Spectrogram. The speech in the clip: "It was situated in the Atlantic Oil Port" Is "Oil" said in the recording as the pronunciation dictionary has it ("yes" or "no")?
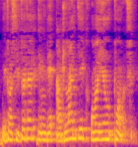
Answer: yes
